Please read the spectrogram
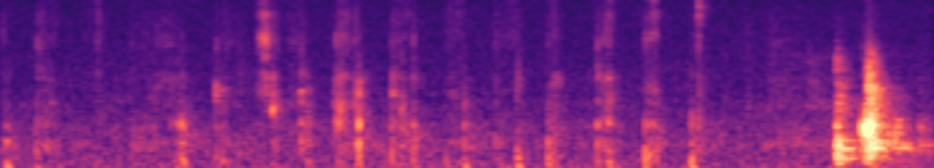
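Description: A deck of tarot cards being shuffled by hand: faint, irregular clicks and slides of card on card, a few per second, with a brief louder sound near the end.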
